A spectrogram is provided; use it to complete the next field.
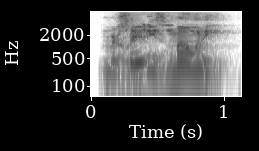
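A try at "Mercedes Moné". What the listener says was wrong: Not Monet, like money.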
